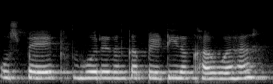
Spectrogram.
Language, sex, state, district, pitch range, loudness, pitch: Hindi, female, Jharkhand, Garhwa, 285-295 Hz, -13 LUFS, 290 Hz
